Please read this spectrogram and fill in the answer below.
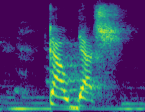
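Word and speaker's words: qadash: Le mot consécration en grec, kaudash. Ça s'écrit Q-A-D-A-S-H.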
